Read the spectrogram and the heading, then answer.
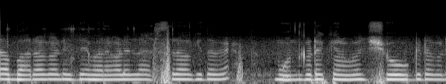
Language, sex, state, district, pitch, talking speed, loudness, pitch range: Kannada, female, Karnataka, Mysore, 230 Hz, 105 wpm, -13 LUFS, 225-230 Hz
